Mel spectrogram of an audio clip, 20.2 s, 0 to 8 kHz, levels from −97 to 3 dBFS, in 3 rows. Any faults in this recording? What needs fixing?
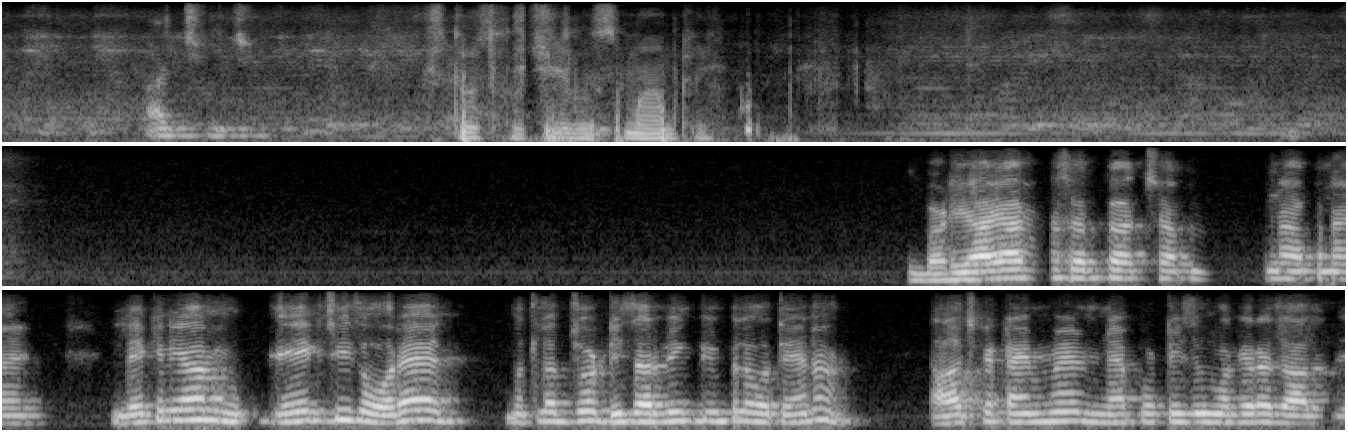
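Echo leak: A faint copy of the talker's voice trails the original by 330 ms from 0.0 to 2.64 s, about 25 dB down. It surges briefly to about 10 dB below the speech between 3.67 and 3.81 s, then drops to about 30 dB down from 4.01 to 6.81 s. This is likely a far-end loudspeaker whose echo canceller left residual pickup that was sent back. Retune or replace the far end's echo canceller and reduce its loudspeaker-to-microphone coupling.

AMR bit errors: Short bursts of hoarse, gargly roughness appear at 13.69 to 13.75 s and 19.36 to 19.49 s. Pitch and level hold, but the texture turns scratchy. Flipped bits in the less protected part of the AMR-WB frames put the excitation pulses in the wrong places and skew the gain and spectral values, while the checksum on the core bits still passed. The errors run at roughly 5 and 7 percent, spread over what fits three and five frames. 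Improve the radio link margin or enable stronger channel protection on the weak link.

Speech suppressed in double talk: From 20.01 s to the end, the talker's voice dips by as much as about 20 dB over roughly 150 ms. The likely cause is the echo canceller failing to separate the local talker from loudspeaker echo while both sides spoke, so it attenuated everything. Use an echo canceller with better double-talk detection and less aggressive residual suppression.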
